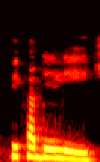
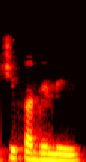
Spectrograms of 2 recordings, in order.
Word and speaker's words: Chikodili: I mean, I give people the mnemonic device of Chikodili, Chikodili, you know, so that tends to work.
